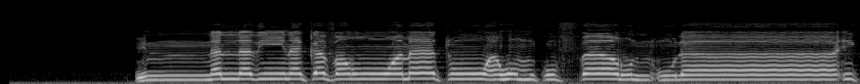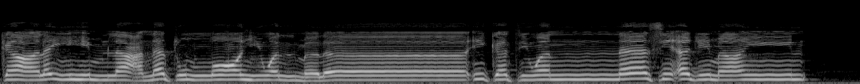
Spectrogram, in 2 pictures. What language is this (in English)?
Arabic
